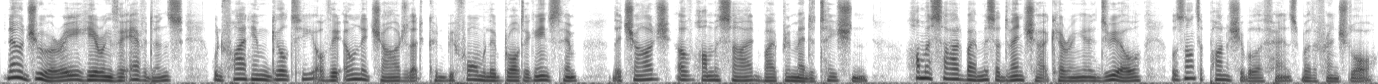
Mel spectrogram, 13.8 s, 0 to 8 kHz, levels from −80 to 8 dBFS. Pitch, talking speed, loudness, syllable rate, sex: 140 Hz, 180 wpm, -19 LUFS, 6.1 syllables/s, male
